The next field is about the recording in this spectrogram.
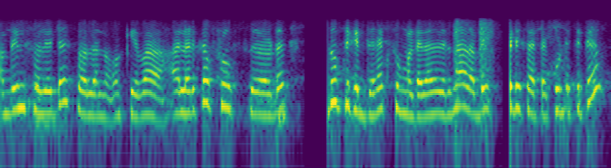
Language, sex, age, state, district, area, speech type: Tamil, female, 18-30, Tamil Nadu, Kallakurichi, rural, conversation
